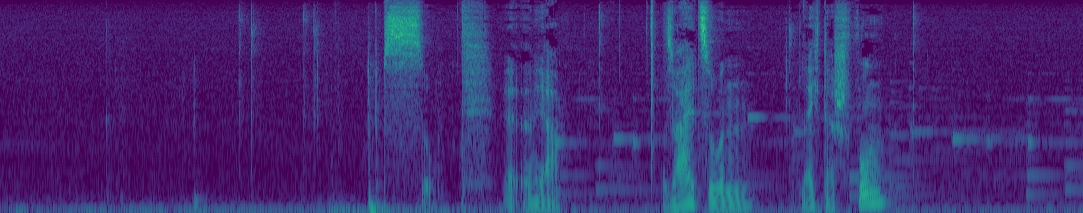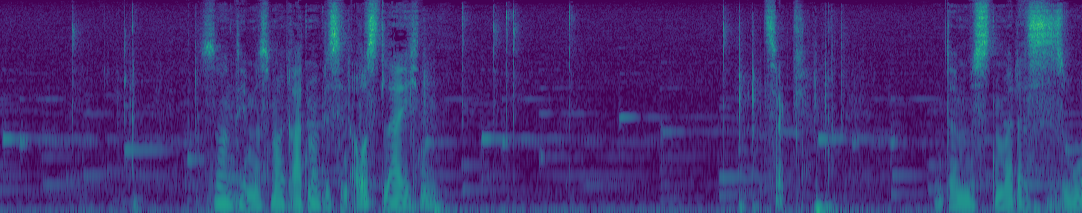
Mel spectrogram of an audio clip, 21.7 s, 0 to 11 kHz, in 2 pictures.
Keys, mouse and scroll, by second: 1.4-2.4 middle drag, 2.4-3.6 right drag, 3.6 KP_7, 6.0-7.8 drag, 9.1-10.9 drag, 12.3-15.1 middle drag, 14.9 a, 15.1 c, 15.9-17.8 right drag, 16.5-18.0 drag, 18.2 click, 18.2 a, 19.0 z, 21.1 Tab.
